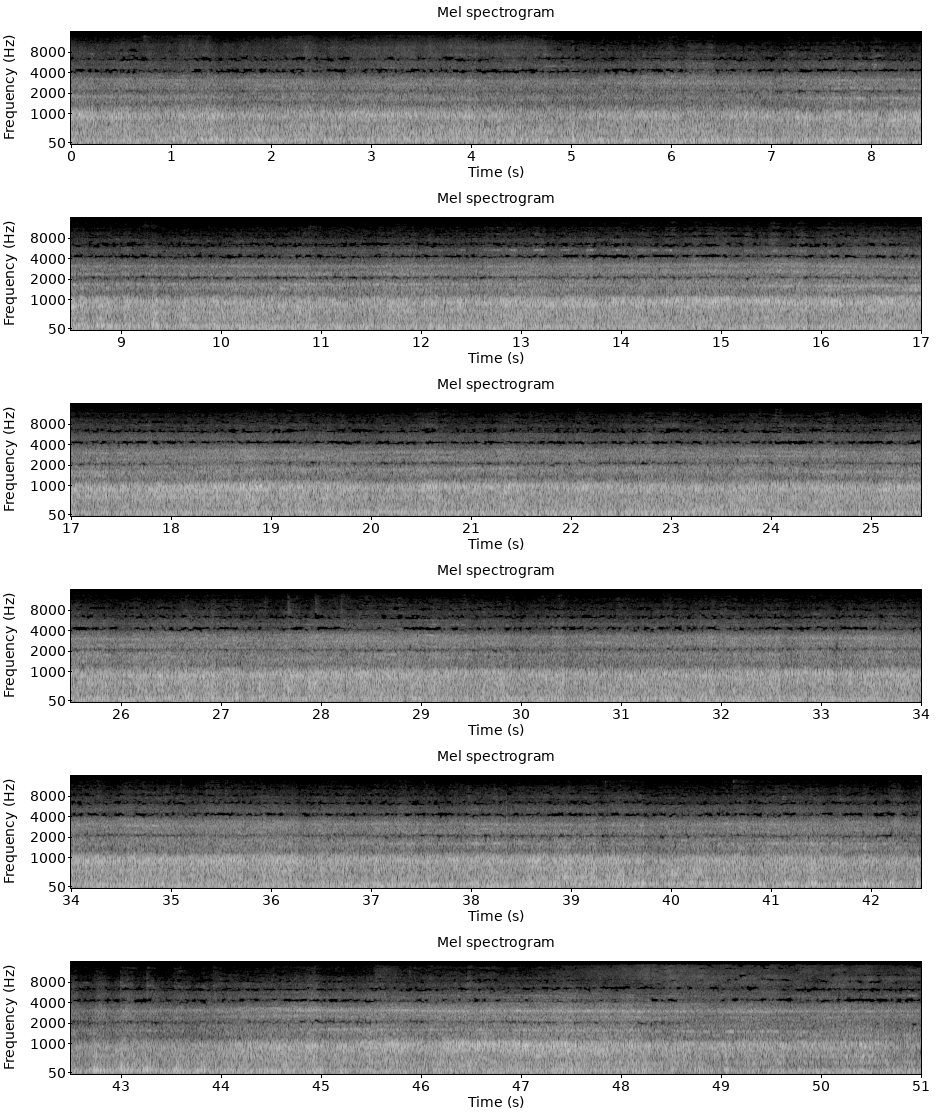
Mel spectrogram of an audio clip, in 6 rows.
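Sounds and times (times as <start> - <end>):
train wheels on rails: 0.0 - 51.0.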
